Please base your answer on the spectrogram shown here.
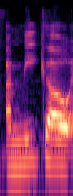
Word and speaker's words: Amikco: My name is spelled Amikco. A lot of people pose the two, but it's Amikco, and last name is. Okay. So Amikco, and then that is Facebook, and then the Instagram.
